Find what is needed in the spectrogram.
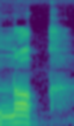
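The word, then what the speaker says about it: knock: Knife ছুরি নক করানারা আরো যেসব শব্দর শুরুতে কে এন বা জি এন থাকে সেখানে সাধারণত কে এবং জি এর উচ্চারণ হয় না। যেমন নক আঘাত করা বা করা।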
